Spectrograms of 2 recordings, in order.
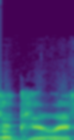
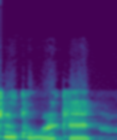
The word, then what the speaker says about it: Okereke: Very hard last name to pronounce. I thought it was Okiri for an ever, and then apparently there's an extra K on the back end of that name, so it's pronounced Okereke. Walker inevitably won that battle, like we talked about earlier.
